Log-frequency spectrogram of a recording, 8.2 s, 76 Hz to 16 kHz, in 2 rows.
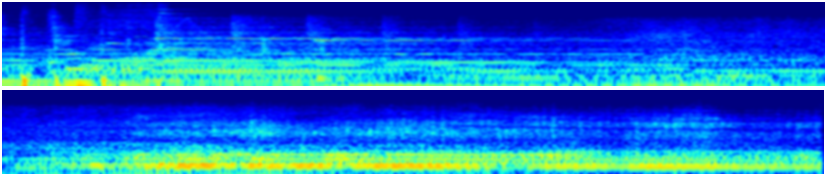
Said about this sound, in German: Das dumpfe Dröhnen der Motoren ist zum Lebensnerv einer Stadt geworden. Das dumpfe Dröhnen der Motoren, das bei Regen und Hagel, bei Hitze und Sturm, bei Tag und bei Nacht nicht abreißen will. Berlin im Juni 1948.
